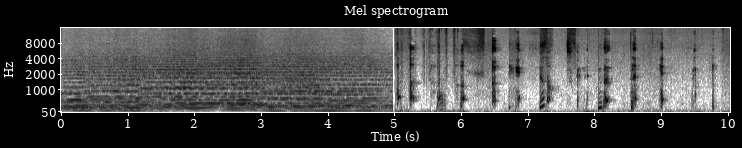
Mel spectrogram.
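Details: After music, a series of short, sharp, irregular hiccups, some quiet and some loud.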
